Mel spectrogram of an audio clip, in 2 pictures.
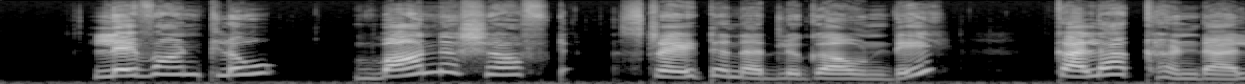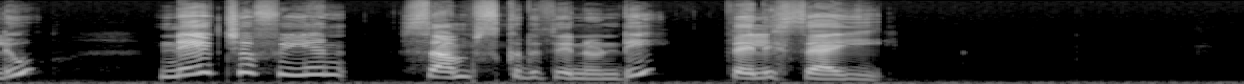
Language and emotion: Telugu, neutral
